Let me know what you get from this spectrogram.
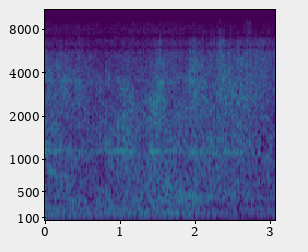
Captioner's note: airplane whirring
